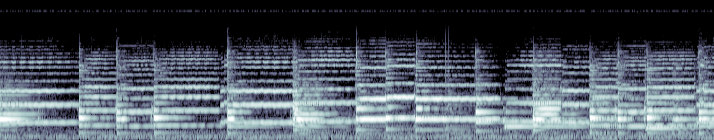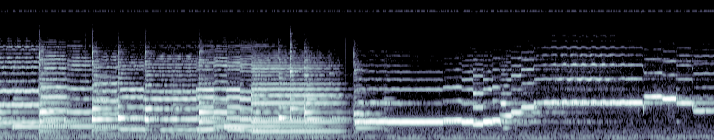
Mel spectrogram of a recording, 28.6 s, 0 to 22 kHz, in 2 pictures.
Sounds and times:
Wind instrument, woodwind instrument: 0:00.0 - 0:28.5.

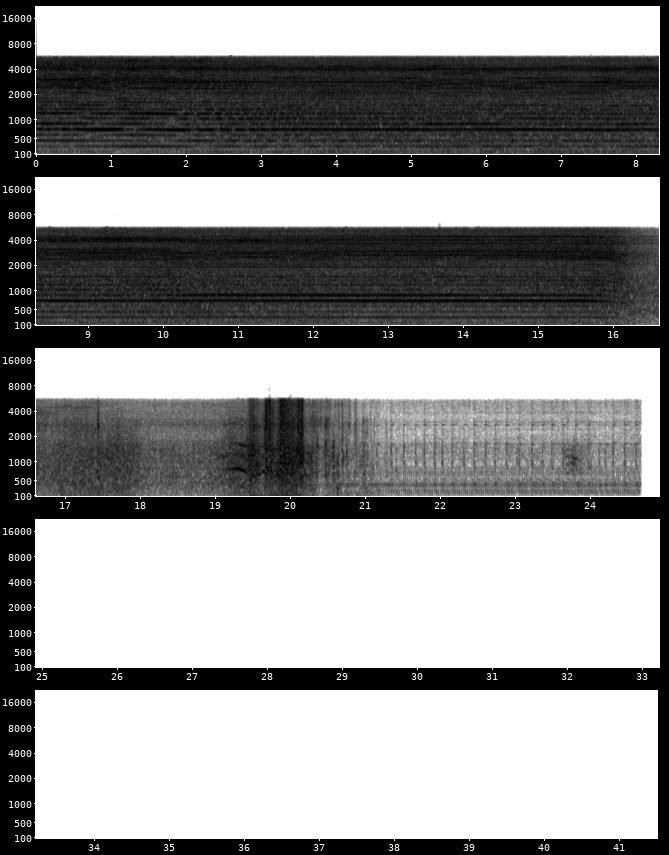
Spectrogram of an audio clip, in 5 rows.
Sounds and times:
Vehicle: 0:00.0 - 0:24.7.

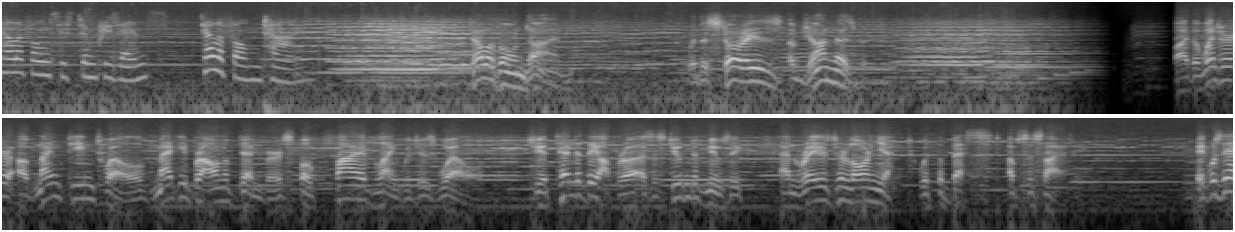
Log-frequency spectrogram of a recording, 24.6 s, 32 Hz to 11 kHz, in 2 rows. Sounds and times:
Speech: 0:00.0 - 0:03.0, 0:04.7 - 0:05.7, 0:06.9 - 0:08.7, 0:11.8 - 0:17.0, 0:17.6 - 0:23.0, 0:24.2 - 0:24.6
Music: 0:00.0 - 0:24.6.

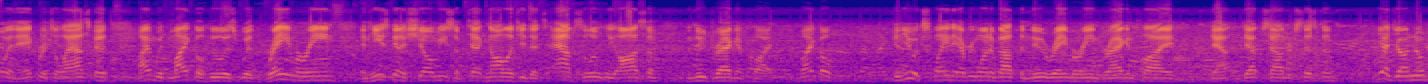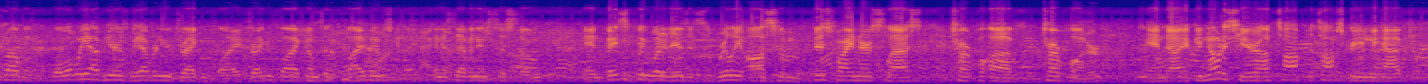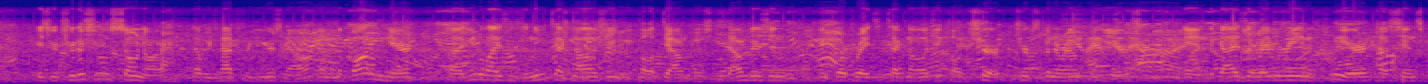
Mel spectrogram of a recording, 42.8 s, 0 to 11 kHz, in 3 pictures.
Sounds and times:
Speech: 0:00.0 - 0:08.3, 0:08.9 - 0:42.8.

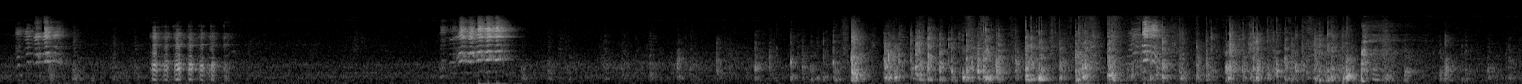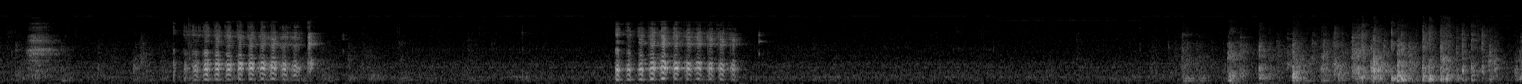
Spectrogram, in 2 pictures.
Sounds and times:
Bleat: 0:00.2 - 0:00.7, 0:01.5 - 0:02.4, 0:04.4 - 0:05.2, 0:11.3 - 0:11.7, 0:17.0 - 0:18.5, 0:21.4 - 0:22.7.

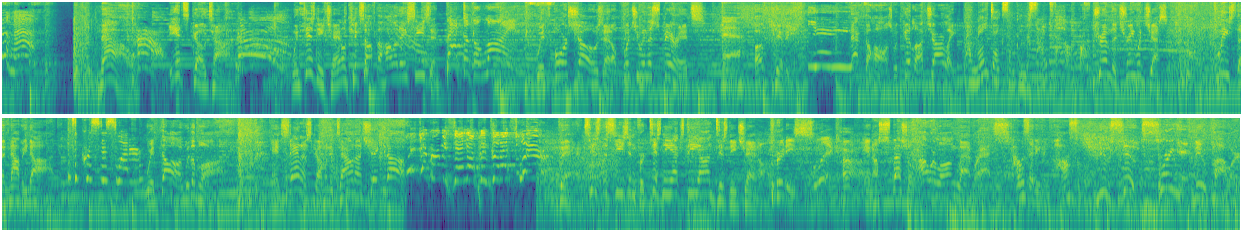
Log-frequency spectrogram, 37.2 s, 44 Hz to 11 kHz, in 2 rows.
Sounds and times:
Music: 0:00.0 - 0:37.1
Speech: 0:18.2 - 0:19.9, 0:22.6 - 0:37.1.

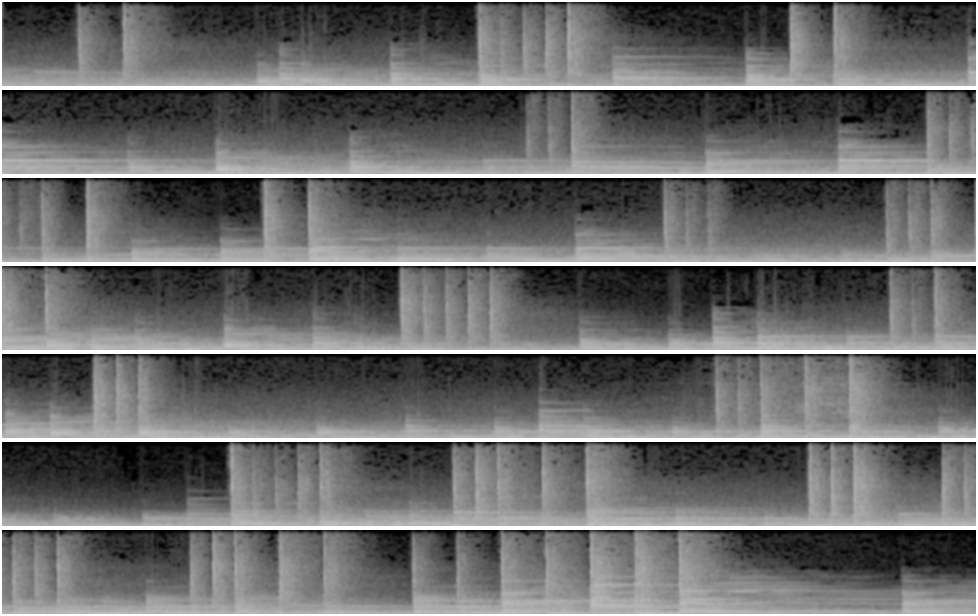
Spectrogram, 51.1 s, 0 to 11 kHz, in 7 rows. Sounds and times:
Ambient music: 0:00.0 - 0:51.1.

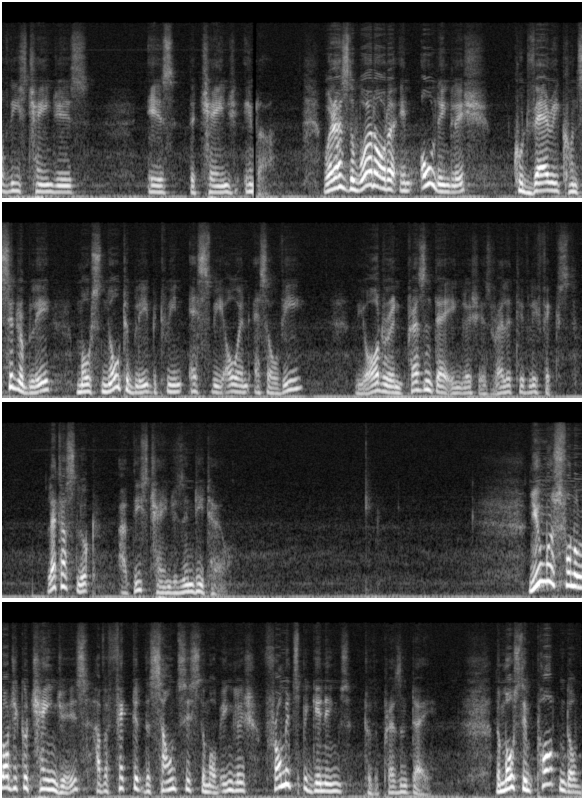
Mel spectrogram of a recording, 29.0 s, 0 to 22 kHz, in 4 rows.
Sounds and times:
Speech: 0:00.0 - 0:01.2, 0:01.8 - 0:11.1, 0:11.7 - 0:14.5, 0:15.1 - 0:17.4, 0:21.1 - 0:27.2, 0:27.9 - 0:29.0
Inside, small room: 0:00.0 - 0:29.0.

